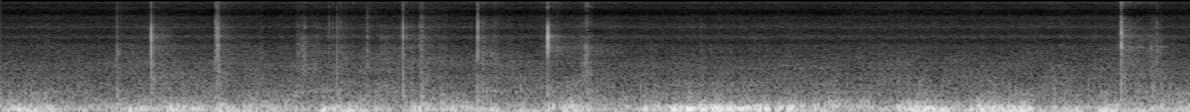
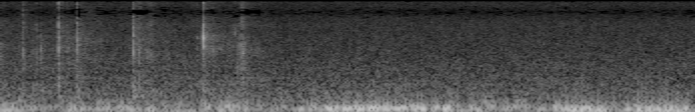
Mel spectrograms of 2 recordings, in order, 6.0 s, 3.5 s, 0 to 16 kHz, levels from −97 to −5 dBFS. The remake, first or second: first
